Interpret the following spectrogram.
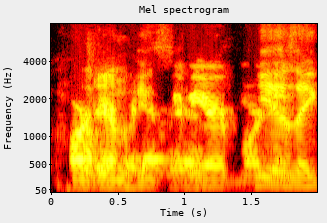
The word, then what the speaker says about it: Bardem: Javier Bardot. How you say it? Bardem.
